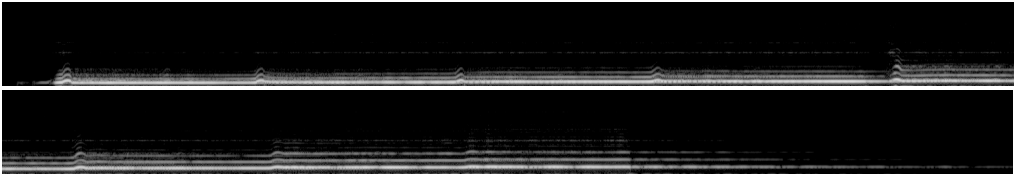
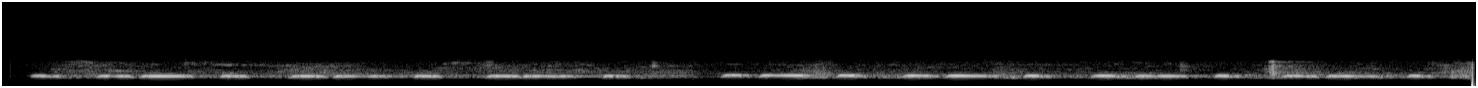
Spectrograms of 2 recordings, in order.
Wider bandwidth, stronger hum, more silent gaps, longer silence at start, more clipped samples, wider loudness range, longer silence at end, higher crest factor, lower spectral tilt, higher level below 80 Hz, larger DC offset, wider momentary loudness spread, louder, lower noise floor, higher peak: first, 2 kHz vs 1.3 kHz; neither; neither; first, 0.5 s vs 0.3 s; neither; first, 6 LU vs 3 LU; first, 2.4 s vs 0 s; second, 10 dB vs 26 dB; first, -12.5 dB/octave vs -1.5 dB/octave; second, -66 dBFS vs -50 dBFS; neither; second, 6 LU vs 12 LU; first, -18 LUFS vs -26 LUFS; first, -63 dBFS vs -48 dBFS; second, -8 dBFS vs 0 dBFS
